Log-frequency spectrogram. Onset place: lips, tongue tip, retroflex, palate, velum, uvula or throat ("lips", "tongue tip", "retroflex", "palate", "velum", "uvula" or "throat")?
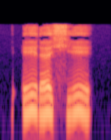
throat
